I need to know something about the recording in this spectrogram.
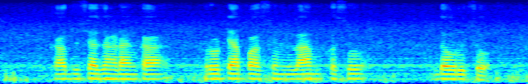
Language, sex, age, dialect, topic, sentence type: Marathi, male, 41-45, Southern Konkan, agriculture, question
